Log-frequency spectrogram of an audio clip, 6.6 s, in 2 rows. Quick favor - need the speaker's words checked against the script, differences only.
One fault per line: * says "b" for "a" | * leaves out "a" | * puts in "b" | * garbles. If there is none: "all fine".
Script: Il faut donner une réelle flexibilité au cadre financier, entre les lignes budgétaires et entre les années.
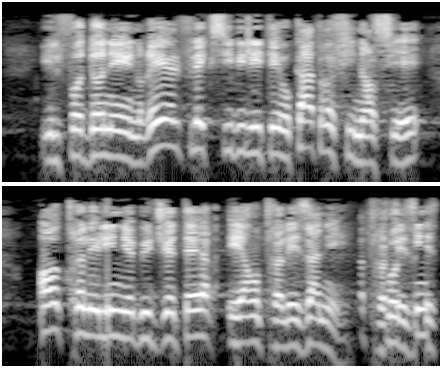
* garbles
